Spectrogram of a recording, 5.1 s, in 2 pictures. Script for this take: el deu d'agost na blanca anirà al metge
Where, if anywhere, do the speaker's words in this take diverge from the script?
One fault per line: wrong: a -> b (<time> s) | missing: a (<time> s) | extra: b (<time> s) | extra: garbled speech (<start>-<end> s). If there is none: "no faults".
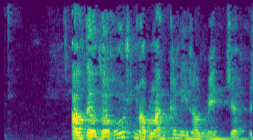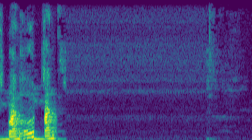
extra: garbled speech (2.5-3.1 s)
